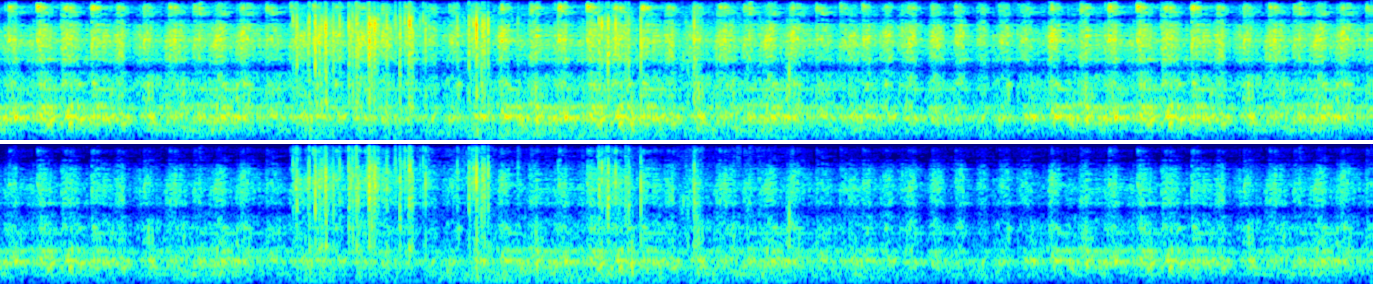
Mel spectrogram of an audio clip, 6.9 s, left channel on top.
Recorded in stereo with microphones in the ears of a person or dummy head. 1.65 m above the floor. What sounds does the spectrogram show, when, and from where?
0.0 s a lawn mower: 80° left
1.5 s a crack: 20° left (ahead or behind)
